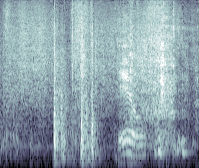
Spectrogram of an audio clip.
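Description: Cardboard box lid being pulled open, the cardboard scraping and the shredded crinkle-paper fill rustling in short, sharp bursts about two-thirds of a second and a second in.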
